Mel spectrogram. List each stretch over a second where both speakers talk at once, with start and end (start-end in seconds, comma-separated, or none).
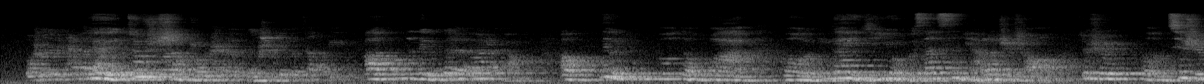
0.8-2.6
